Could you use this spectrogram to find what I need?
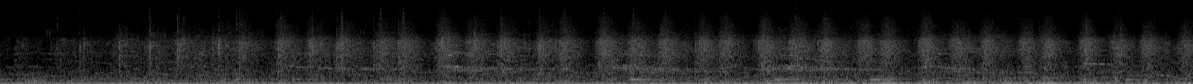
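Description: Many hands clap in a steady rhythm.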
